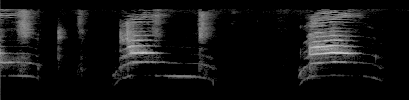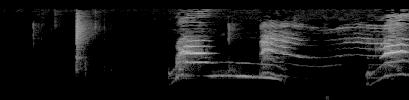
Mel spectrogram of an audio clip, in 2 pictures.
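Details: Baby kittens Piyo and Yuki, rescued and fostered, eating together while Yuki picks at the leftovers. Five or six thin, arching kitten meows spaced one to two seconds apart, ending in a quick double cry, with a few soft clicks.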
